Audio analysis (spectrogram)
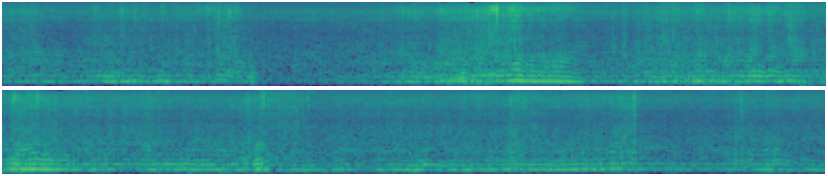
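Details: Dense, even buzzing of a honey bee colony in its hive, a low vibrating hum that dips briefly then swells again, with a few louder wingbeat buzzes standing out.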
